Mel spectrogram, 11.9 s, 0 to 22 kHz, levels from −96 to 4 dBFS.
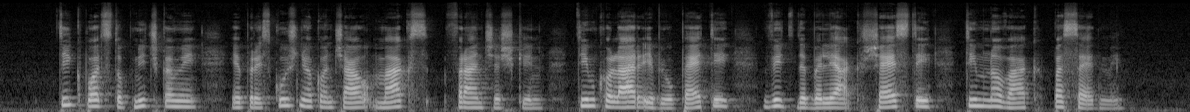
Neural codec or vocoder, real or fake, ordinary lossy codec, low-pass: vocoder, 44.1 kHz, 128 mel bands, Pupu-Vocoder; fake; none; 19.8 kHz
